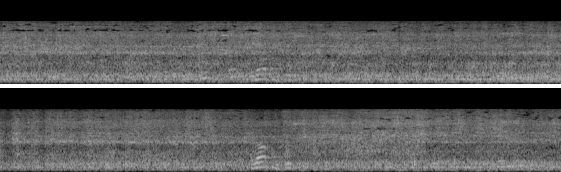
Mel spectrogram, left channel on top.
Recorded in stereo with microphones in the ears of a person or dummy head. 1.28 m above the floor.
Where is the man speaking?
70° right (ahead or behind), 0.7 m; by 5.6 s 10° left (ahead or behind), 3.5 m.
